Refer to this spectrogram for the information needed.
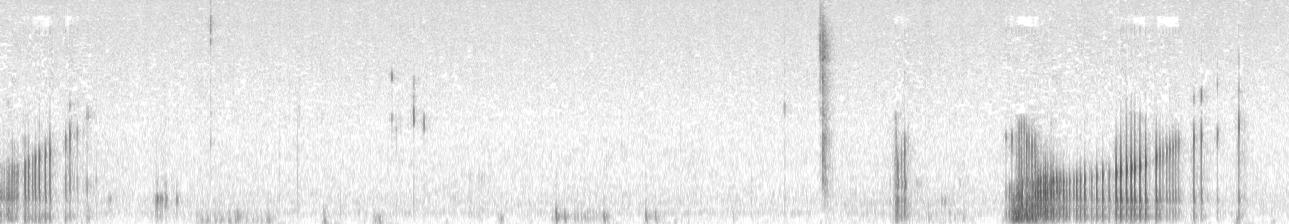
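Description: Irregular gurgles and a long, loud rumbling growl from the belly: ordinary stomach growling, hunger sounds.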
